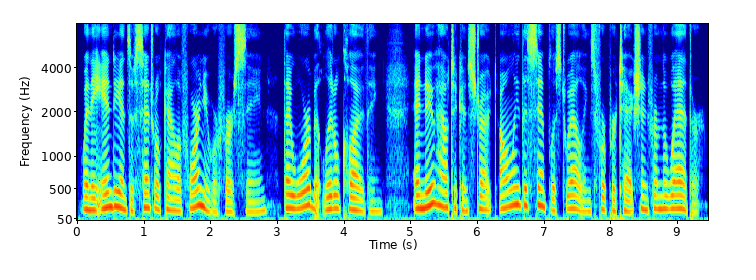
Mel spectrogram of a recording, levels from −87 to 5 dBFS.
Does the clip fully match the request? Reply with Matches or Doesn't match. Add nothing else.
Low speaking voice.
Doesn't match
